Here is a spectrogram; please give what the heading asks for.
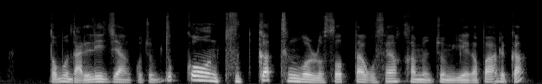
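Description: No technical faults are audible anywhere in the speech.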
